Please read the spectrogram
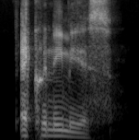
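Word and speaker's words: Equanimeous: Equinemius.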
